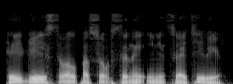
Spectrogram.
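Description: A man voicing a stern female vice-admiral who speaks quietly but with steel. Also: extremely low pitch, steady tone, brisk, dry recording, studio quality. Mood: cold, accusing.

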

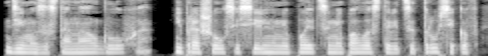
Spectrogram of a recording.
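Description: A woman's voice: low-pitched, monotone, moderate pace, dark tone, no room sound, clean studio sound. A woman narrating a first-person story as an audiobook reader, in an emotional, dramatic reading.

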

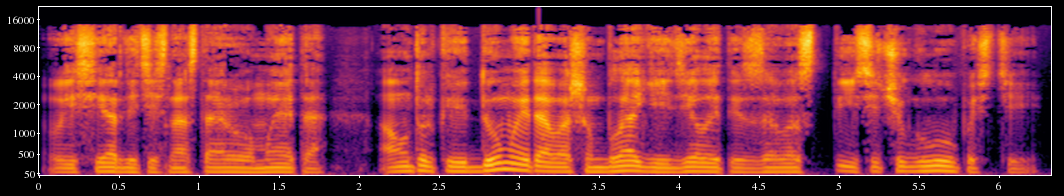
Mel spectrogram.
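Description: Man doing a blunt gruff old frontiersman. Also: sits low, fairly even intonation, a little fast, no room sound, clean studio sound, lightly acted. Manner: blunt, loud and insistent.

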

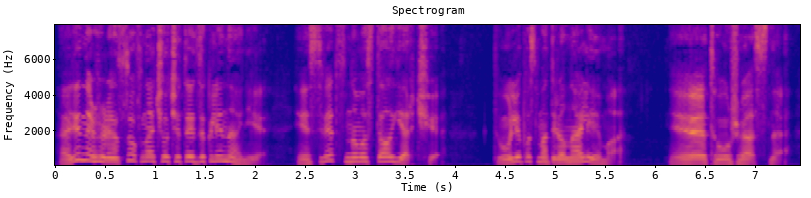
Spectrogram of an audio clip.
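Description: Woman narrator for a fantasy audiobook, mellow tone, measured delivery, dry close sound. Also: a little high, expressive, no echo.

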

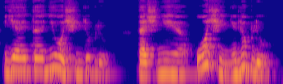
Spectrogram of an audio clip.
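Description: A woman's voice: medium pitch, moderate pace, darkish tone, far from the mic, natural voice. A woman voicing a flippant modern young heroine who talks in a dry, slangy, sarcastic way, recorded a little away from the mic. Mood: wry.

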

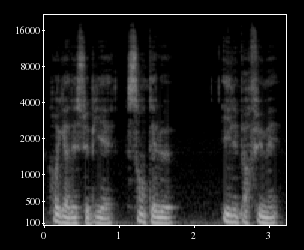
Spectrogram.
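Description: A man's voice: on the low side, fairly even intonation, normal speed, warm tone, breathy edge. A man reading aloud, voicing a grief-stricken young noblewoman who pleads in a feverish, desperate way.

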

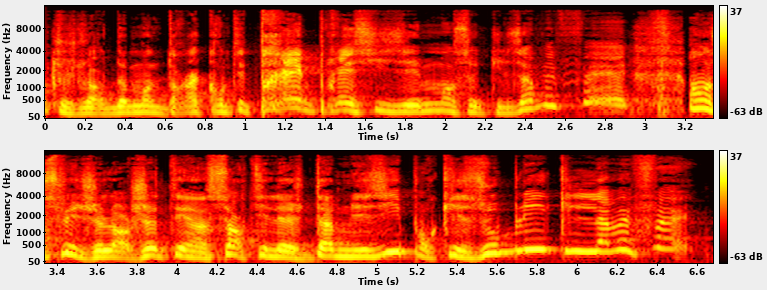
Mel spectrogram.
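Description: A performer playing a vain, evasive male wizard teacher in a storybook reading. The voice is gravelly and husky, swinging up and down in pitch as he hedges with fillers and nervous little laughs. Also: fairly bright tone, heavily acted.

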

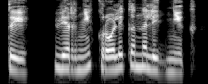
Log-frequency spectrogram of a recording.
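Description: A stern, composed widow necromancer who speaks in curt, calm commands, as a woman reader voices her. The voice is low and mellow, dry and close in a storybook telling. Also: normal speed, no room sound, lightly acted.

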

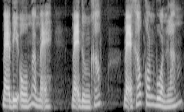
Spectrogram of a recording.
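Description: A little girl of about nine, sweet and pleading, played by a woman reading the story aloud. She talks in a small, childlike way, and the voice is still fairly low for a child. It is recorded close and dry. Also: measured pace, darkish tone, no echo.

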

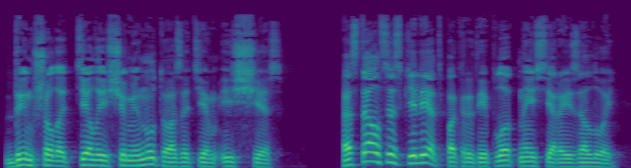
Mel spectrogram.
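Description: A man reading an audiobook story aloud with a dramatic, expressive delivery. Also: fairly low pitch, moderate pace. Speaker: narrator. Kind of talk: audiobook narration.

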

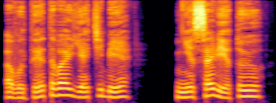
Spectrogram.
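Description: A woman's voice: low-pitched, normal speed, warm tone, dry recording, studio quality, natural voice. A woman voicing a cold, menacing young man, an ex-boyfriend who speaks with icy contempt.

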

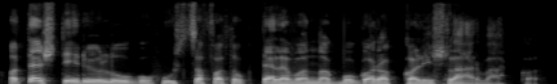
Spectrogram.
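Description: A man reading an audiobook aloud in an expressive, dramatic narration style. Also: fairly low pitch.

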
